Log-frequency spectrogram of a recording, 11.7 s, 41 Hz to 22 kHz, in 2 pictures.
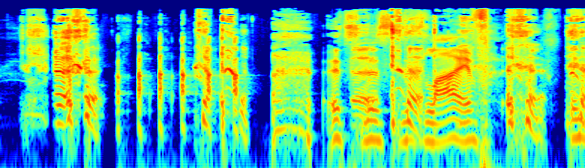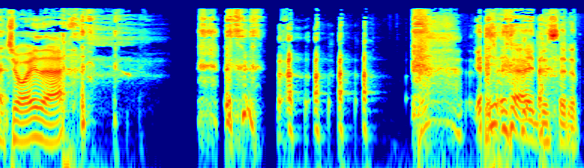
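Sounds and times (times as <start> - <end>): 
man coughing: 0.2 - 1.2, 1.9 - 2.5, 3.5 - 7.1, 7.8 - 9.0, 10.0 - 11.4
speech: 0.2 - 1.4, 2.0 - 6.8, 7.8 - 9.2, 10.8 - 11.6
breathy laughter: 0.2 - 2.2, 6.5 - 11.4.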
